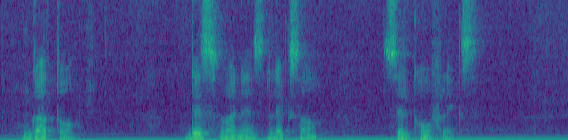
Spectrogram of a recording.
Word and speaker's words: gâteau: This is l'accent circonflexe. It is pronounced as gâteau.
